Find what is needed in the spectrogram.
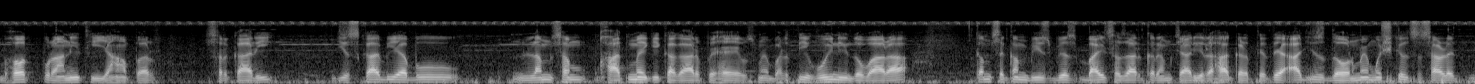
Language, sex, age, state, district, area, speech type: Urdu, male, 60+, Uttar Pradesh, Shahjahanpur, rural, spontaneous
